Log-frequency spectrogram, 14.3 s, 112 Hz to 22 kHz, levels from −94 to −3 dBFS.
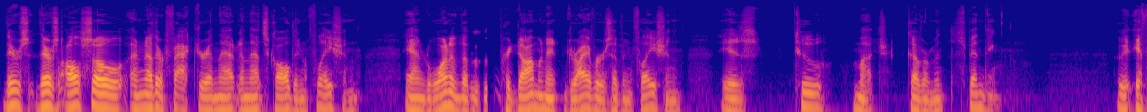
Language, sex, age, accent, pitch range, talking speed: English, male, 60-79, American, 110-130 Hz, 105 wpm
